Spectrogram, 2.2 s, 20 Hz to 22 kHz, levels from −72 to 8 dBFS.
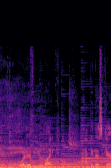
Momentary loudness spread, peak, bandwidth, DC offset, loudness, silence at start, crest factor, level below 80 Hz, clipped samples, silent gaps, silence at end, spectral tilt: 4 LU; 0 dBFS; 16 kHz; under 0.1%; -16 LUFS; 0 s; 14 dB; -36 dBFS; under 0.1%; none; 0 s; -6.5 dB/octave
